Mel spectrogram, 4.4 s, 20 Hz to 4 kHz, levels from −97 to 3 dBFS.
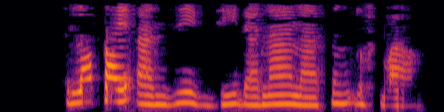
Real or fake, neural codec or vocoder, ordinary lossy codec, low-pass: real; none; MP3, 16 kbps; 3.6 kHz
